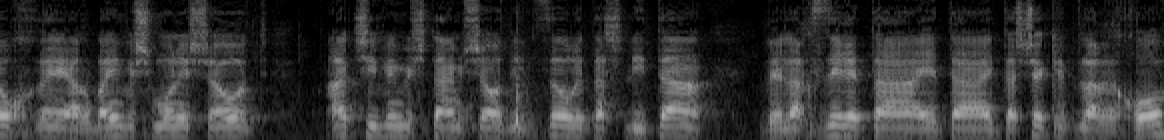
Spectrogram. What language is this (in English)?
Hebrew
